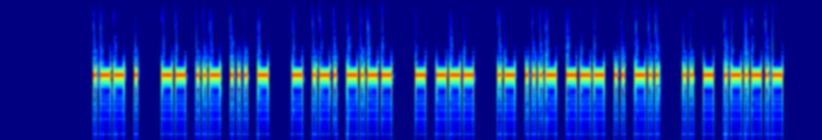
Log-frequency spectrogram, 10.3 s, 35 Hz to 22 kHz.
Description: Morse code, heard as a keyed tone, about 28 wpm, 700 Hz. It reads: WE MUST TRY TO AVOID IT.
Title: Sentences from Top 1000 Words - Review Part 6 - 28wpm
